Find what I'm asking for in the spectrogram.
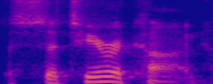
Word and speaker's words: Satyricon: You talk about this work by Petronius, Satyricon.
